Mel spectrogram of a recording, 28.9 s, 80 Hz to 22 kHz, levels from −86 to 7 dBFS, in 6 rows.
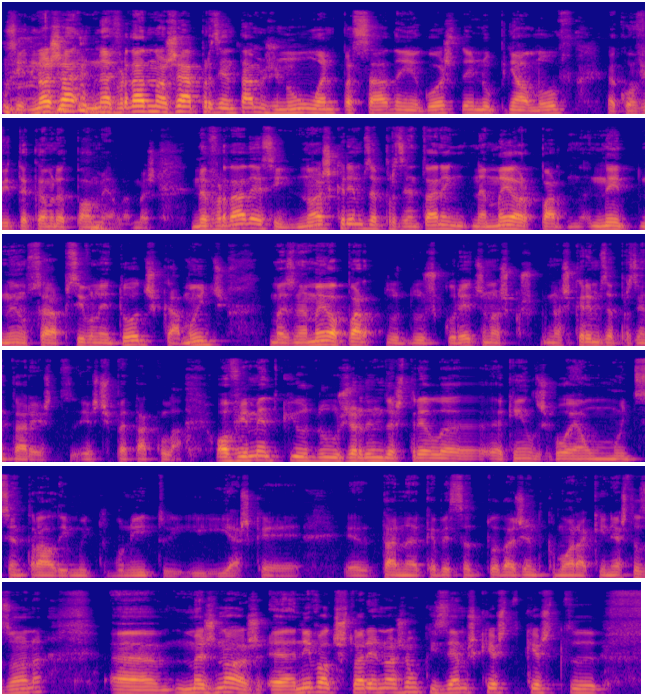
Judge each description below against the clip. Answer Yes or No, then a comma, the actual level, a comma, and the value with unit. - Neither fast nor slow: No, fast, 225 wpm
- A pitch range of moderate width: No, wide, 5.7 semitones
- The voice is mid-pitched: No, low, 120 Hz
